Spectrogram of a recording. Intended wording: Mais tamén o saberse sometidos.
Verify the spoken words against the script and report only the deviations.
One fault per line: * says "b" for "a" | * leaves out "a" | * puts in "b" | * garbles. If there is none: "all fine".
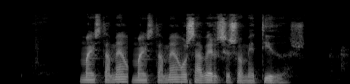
* puts in "mais tamén"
